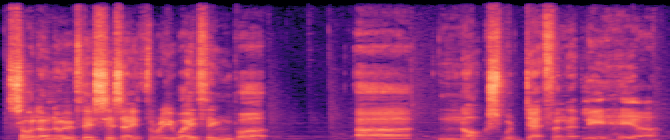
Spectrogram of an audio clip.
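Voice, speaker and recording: A man with a fairly low voice narrates a tabletop role-playing game as game master. He feels his way through descriptions in a halting manner, with soft music playing underneath. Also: fairly even intonation.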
